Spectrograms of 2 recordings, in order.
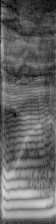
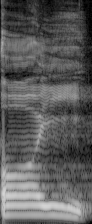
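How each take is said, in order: First: The two vowels blend into one gliding sound. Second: The two vowels are said as separate sounds. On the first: The speaker calls it wrong. "Not OI as in boy" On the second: The speaker calls it right. "but OI, two distinct vowels"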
